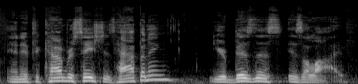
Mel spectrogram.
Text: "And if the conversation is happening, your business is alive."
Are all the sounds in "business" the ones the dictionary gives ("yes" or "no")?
yes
